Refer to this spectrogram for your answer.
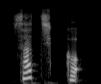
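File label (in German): "Sachiko", japanische Mädchennamen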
